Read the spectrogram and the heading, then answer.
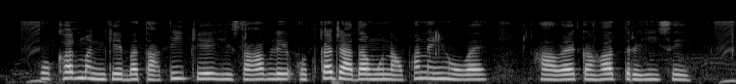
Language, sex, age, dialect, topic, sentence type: Chhattisgarhi, female, 18-24, Central, agriculture, statement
